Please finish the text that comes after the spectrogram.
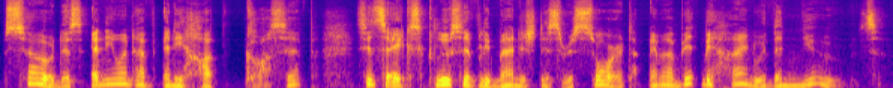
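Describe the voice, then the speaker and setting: A man's voice: on the high side, sing-song, fairly quick, no room sound, voice pushed up. A man voicing a flamboyant, theatrical snow leopard who runs a resort in a visual novel, speaking in a campy, dramatic manner. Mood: breezy, gossipy. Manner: dramatic, lavish wording, campy.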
